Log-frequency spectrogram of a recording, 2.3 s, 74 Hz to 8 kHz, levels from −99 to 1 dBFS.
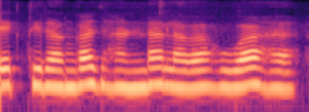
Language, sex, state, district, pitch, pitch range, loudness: Hindi, female, Jharkhand, Ranchi, 215 Hz, 210-230 Hz, -13 LUFS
